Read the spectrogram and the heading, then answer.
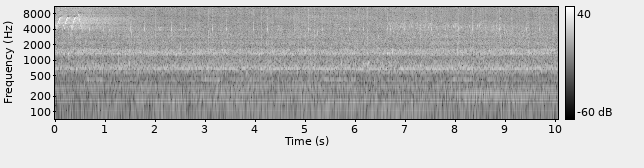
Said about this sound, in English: There's a school bus going by.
